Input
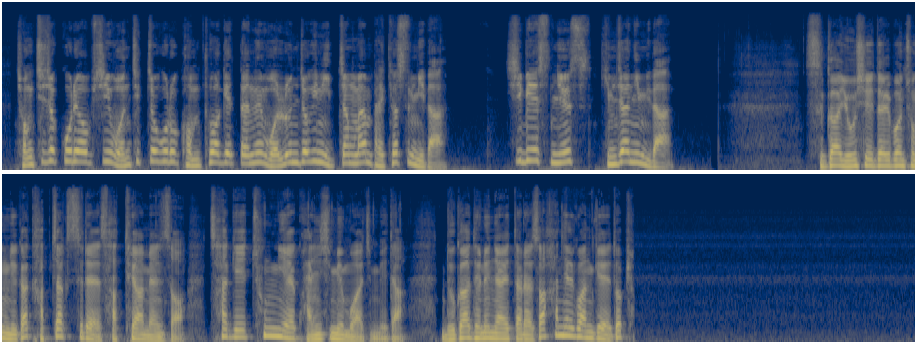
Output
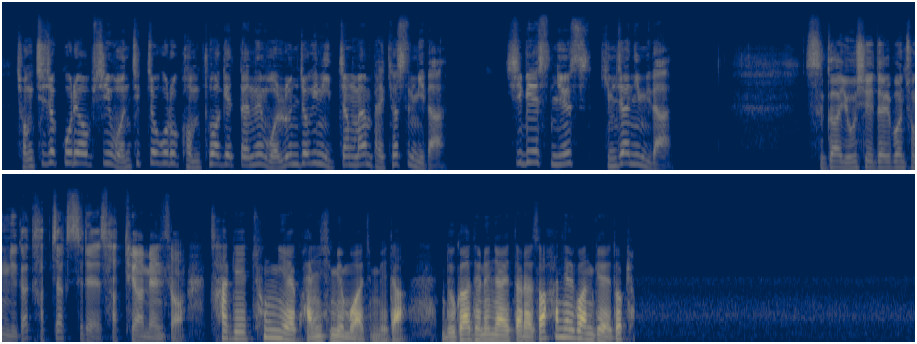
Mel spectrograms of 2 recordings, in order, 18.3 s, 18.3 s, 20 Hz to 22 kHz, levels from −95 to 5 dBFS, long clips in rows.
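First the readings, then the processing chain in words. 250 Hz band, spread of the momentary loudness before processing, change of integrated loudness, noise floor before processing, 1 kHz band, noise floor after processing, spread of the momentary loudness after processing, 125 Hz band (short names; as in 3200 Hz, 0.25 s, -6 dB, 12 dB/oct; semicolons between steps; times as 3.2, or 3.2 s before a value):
-21.5 dB, 7 LU, -14.5 dB, -66 dBFS, -9.0 dB, under -85 dBFS, 17 LU, -25.5 dB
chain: frequency shift -39 Hz; band-pass sweep 5000 Hz -> 750 Hz, 10.03–11.62; dynamic EQ 3800 Hz, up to -7 dB, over -56 dBFS, Q 1.6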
